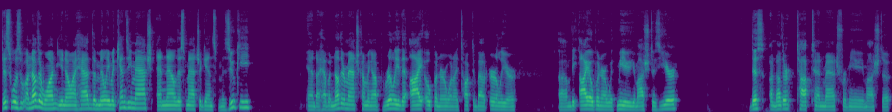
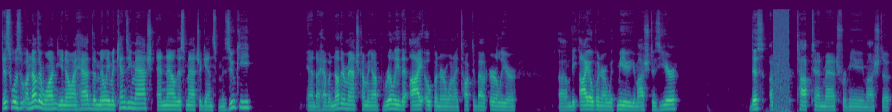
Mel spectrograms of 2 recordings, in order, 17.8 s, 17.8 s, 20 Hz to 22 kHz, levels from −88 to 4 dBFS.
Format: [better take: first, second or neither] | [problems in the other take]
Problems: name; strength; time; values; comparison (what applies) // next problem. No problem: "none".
first | audio cutting out; filled with static; at 15 s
